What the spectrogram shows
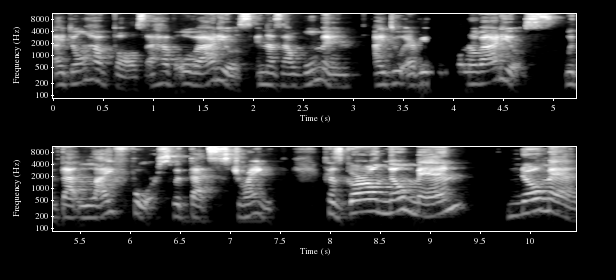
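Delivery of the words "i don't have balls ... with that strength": plain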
